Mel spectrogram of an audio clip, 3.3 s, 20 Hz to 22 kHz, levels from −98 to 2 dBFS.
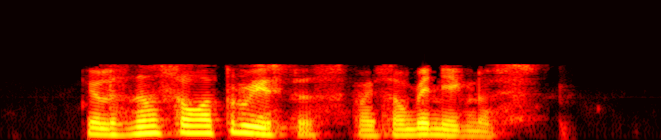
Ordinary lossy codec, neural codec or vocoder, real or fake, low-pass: AAC, 16 kbps; codec, 16 kHz, 4 kbps, X-Codec, HuBERT features, trained on LibriSpeech; fake; 7.2 kHz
